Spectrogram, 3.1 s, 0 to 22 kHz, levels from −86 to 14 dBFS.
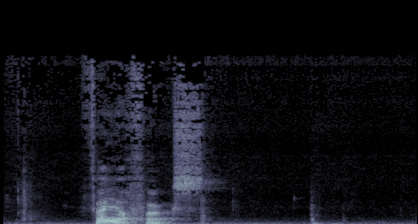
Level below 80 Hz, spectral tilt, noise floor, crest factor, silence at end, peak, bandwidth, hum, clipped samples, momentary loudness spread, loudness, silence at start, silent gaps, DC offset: -46 dBFS; -5 dB/octave; -49 dBFS; 20 dB; 0.6 s; -4 dBFS; 17 kHz; none; under 0.1%; 26 LU; -21 LUFS; 0.15 s; none; under 0.1%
